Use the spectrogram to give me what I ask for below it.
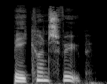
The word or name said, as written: baconsvøb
